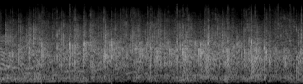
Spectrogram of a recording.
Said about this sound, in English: All right, very good. So, round of applause for these two, real quick.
